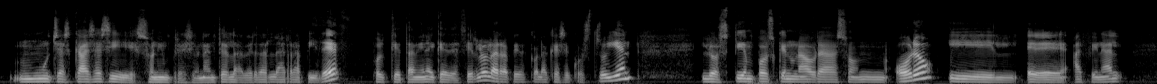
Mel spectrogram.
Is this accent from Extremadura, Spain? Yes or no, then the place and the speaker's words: no; Basque Country, Spain; los vascos somos vascos y cada uno se va notando, depende en donde estés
